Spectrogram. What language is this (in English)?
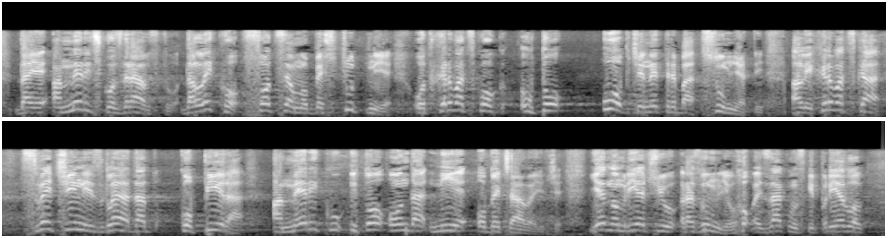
Croatian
